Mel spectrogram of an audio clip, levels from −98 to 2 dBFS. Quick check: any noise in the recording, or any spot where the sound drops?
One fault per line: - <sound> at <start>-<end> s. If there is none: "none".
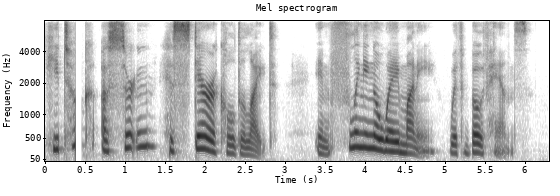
- dropout at 0.4-0.5 s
